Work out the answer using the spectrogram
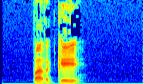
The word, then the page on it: parquet: espagnol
